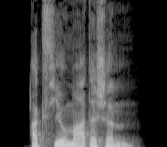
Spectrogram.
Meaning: strong dative masculine/neuter singular of axiomatisch
- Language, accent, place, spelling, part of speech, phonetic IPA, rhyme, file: German, Germany, Berlin, axiomatischem, adjective, [aksi̯oˈmaːtɪʃm̩], -aːtɪʃm̩, De-axiomatischem.ogg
